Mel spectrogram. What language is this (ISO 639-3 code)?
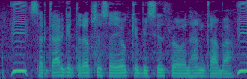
bho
